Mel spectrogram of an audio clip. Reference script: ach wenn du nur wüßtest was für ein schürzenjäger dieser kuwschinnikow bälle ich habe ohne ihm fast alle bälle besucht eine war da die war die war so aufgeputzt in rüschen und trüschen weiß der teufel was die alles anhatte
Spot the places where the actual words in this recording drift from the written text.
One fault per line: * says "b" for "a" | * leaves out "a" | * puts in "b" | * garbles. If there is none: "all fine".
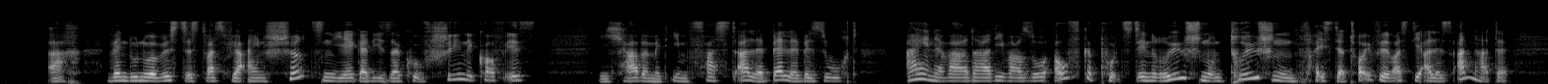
* says "ist" for "bälle"
* says "mit" for "ohne"
* leaves out "die war"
